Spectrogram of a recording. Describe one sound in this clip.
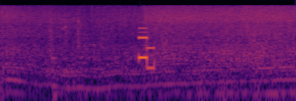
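A phone beeps.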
